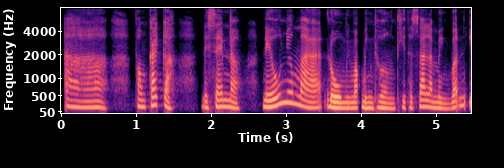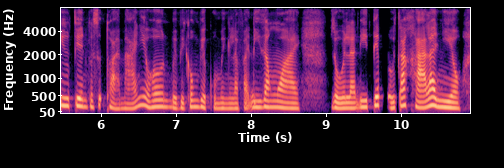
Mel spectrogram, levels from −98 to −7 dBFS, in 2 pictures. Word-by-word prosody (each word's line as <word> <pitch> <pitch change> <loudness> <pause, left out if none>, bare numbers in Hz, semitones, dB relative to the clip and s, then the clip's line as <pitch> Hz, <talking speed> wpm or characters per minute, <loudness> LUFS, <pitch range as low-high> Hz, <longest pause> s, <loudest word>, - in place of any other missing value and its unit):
À, 175 -3 -3 0.4
phong 195 -2 -2
cách 230 +5 -1
à? - - -2 0.4
Để 170 - -4
xem 190 +4 0
nào. 165 -4 -1 0.3
Nếu 190 +6 +3
như 305 +1 0
mà 185 - 0
đồ 160 -2 +5
mình 155 0 -1
mặc 155 +2 -1
bình 155 -2 0
thường 150 -2 -2
thì 165 - -7
thật 160 0 -8
ra 190 +5 0
là 185 -2 -1
mình 150 -4 -3
vẫn 195 +8 -1
ưu 220 -1 +3
tiên 210 -2 +3
cái 185 - -4
sự - - -4
thoải 135 -2 -4
mái 140 +4 -4
nhiều 225 -3 0
hơn, 185 0 0
bởi 150 -3 -2
vì 155 - -4
công 185 +4 -2
việc 170 -4 -1
của 160 -2 -7
mình 145 0 -3
là 145 - -2
phải 140 - -6
đi 175 +1 0
ra 185 - +3
ngoài, 160 -5 +1 0.4
rồi 155 -2 +2
là 150 0 +3
đi 180 +3 +1
tiếp 235 - +7
đối 155 - 0
tác 225 +1 +3
khá 165 -9 +4
là 230 +2 +8
nhiều. 170 -6 +4
170 Hz, 270 wpm, -24 LUFS, 155-190 Hz, 0.4 s, là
